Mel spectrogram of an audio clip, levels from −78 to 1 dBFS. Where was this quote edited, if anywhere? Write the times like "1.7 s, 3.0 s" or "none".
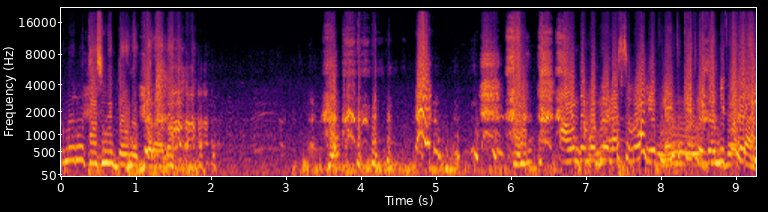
none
